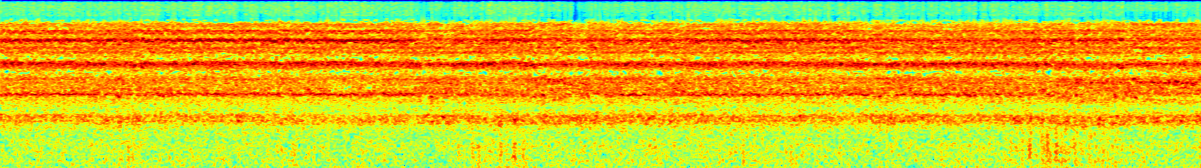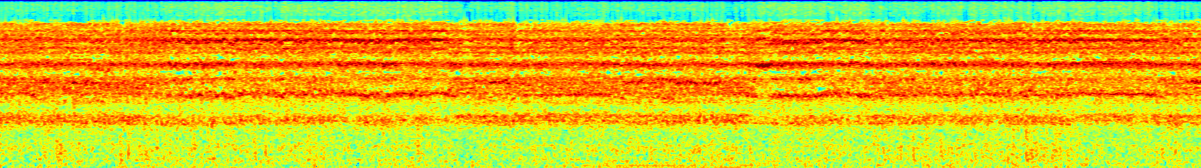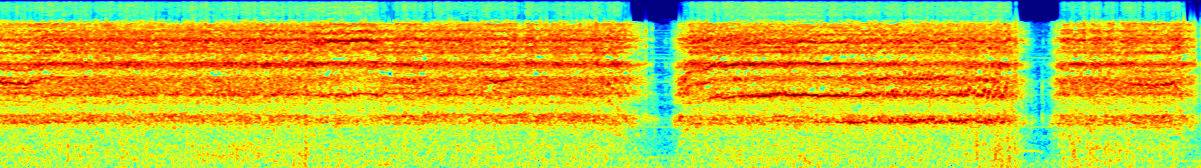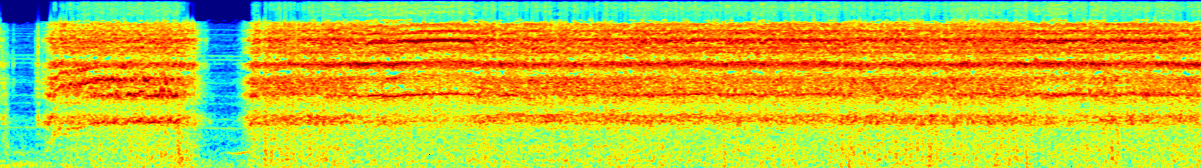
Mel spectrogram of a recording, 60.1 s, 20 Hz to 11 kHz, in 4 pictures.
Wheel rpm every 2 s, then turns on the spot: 230, 230, 230, 230, 230, 230, 230, 220, 220, 220, 220, 220, 220, 230, 230, 220, 230, 230, 220, 130, 220, 140, 110, 150, 140, 220, 230, 230, 220, 230.
none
